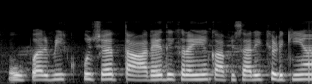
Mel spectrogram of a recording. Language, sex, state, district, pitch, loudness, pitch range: Hindi, female, Chandigarh, Chandigarh, 225 Hz, -14 LUFS, 215-235 Hz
